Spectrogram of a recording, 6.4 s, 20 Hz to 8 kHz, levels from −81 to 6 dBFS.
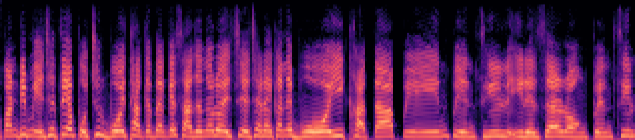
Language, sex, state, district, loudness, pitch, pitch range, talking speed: Bengali, female, West Bengal, Paschim Medinipur, -14 LUFS, 285 Hz, 270-310 Hz, 170 wpm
